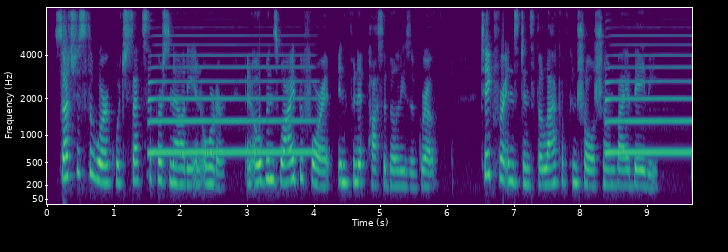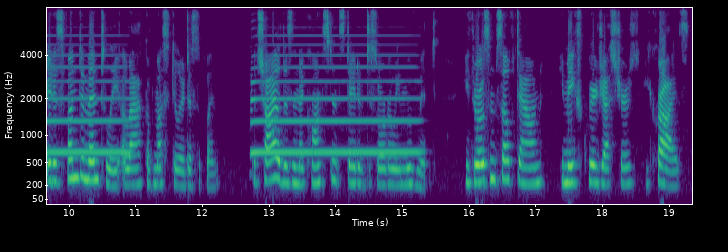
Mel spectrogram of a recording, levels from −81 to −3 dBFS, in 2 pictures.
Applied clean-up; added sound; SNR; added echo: none; Wind instrument, woodwind instrument; 2 dB; none.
